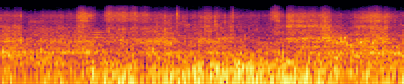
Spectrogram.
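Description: Steady outdoor noise with a low rumble and hiss, as the camera is carried along a paved park path.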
